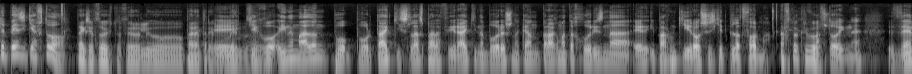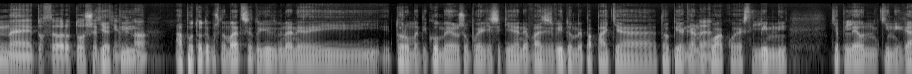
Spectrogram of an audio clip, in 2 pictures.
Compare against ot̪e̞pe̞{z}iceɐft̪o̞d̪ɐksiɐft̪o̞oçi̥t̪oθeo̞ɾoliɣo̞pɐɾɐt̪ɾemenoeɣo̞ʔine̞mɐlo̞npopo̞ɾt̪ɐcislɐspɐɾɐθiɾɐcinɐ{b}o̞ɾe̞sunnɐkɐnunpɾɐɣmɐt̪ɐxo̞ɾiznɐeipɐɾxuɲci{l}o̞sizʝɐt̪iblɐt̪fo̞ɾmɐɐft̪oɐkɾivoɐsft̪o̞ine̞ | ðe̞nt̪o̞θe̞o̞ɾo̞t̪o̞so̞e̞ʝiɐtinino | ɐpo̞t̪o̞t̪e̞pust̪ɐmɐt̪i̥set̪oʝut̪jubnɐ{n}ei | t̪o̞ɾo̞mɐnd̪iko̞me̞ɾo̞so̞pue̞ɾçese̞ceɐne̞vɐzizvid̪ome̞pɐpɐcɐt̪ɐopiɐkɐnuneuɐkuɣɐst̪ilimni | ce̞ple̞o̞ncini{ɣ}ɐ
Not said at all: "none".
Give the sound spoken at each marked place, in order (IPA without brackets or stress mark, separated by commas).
z, b, ɾ, n, ɣ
